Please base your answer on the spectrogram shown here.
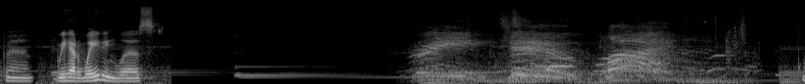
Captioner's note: crowd says 3, 2, 1 and cheers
